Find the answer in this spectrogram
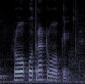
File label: "rowakotraTuoke", andamanese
